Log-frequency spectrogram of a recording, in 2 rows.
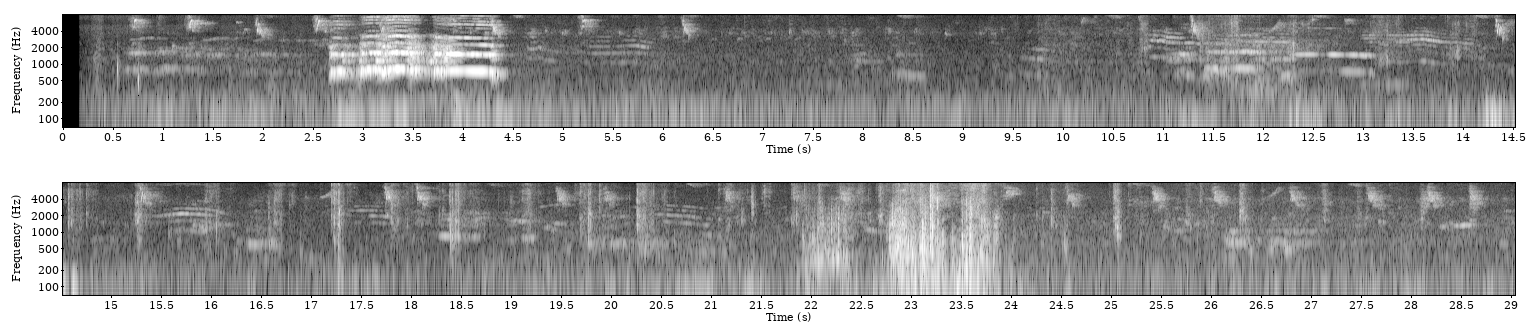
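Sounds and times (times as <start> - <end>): birds chirping: 1.0 - 29.0
rustling: 21.8 - 24.7.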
